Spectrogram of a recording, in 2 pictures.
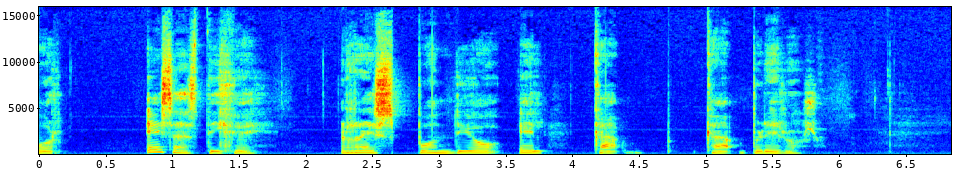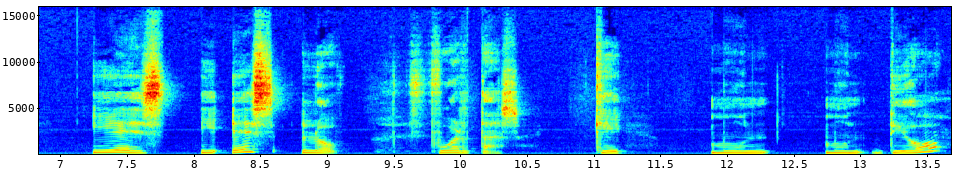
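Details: Real adult with aphasia, a member of a Spanish aphasia association, reading a classic Spanish literary text aloud in Spanish in a prerecorded reading; aphasia.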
